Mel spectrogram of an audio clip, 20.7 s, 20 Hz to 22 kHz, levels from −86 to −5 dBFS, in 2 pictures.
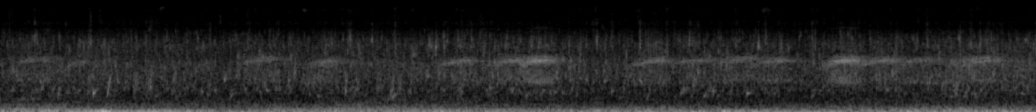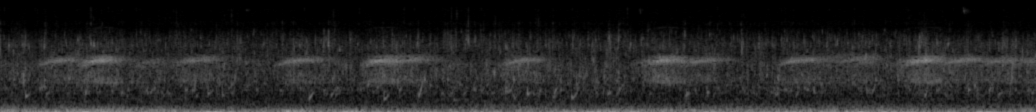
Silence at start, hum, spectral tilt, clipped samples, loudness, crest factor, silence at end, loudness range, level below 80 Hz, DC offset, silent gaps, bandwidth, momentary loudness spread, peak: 0 s; none; -3.5 dB/octave; under 0.1%; -44 LUFS; 18 dB; 0 s; 1 LU; -46 dBFS; under 0.1%; none; 17 kHz; 7 LU; -24 dBFS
